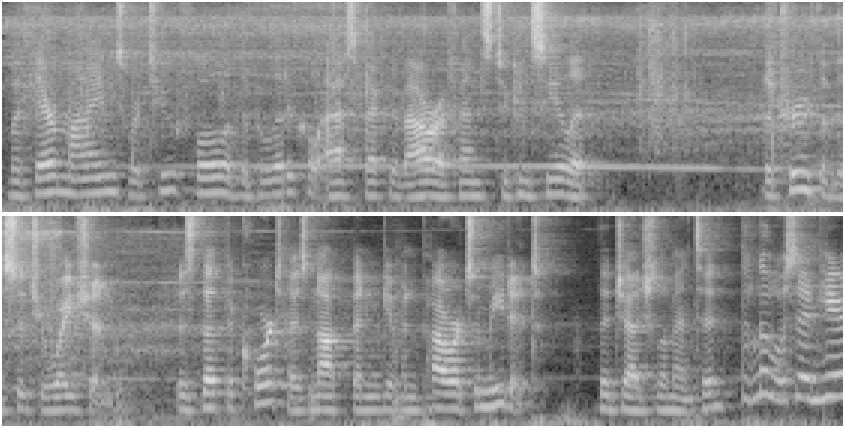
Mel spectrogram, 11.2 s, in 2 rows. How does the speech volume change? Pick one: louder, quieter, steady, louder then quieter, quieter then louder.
steady.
